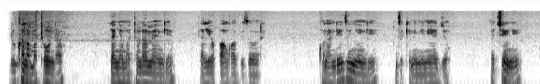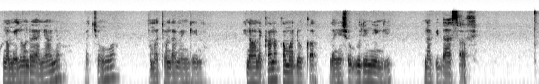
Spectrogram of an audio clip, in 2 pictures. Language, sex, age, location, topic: Swahili, male, 25-35, Nairobi, finance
